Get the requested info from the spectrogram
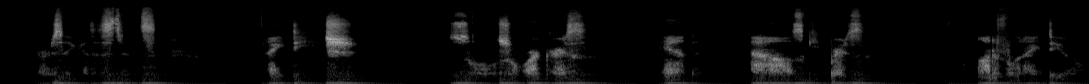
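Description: A man whispering close to the microphone in short phrases, with sharp hissing sibilants and silent pauses between them.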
